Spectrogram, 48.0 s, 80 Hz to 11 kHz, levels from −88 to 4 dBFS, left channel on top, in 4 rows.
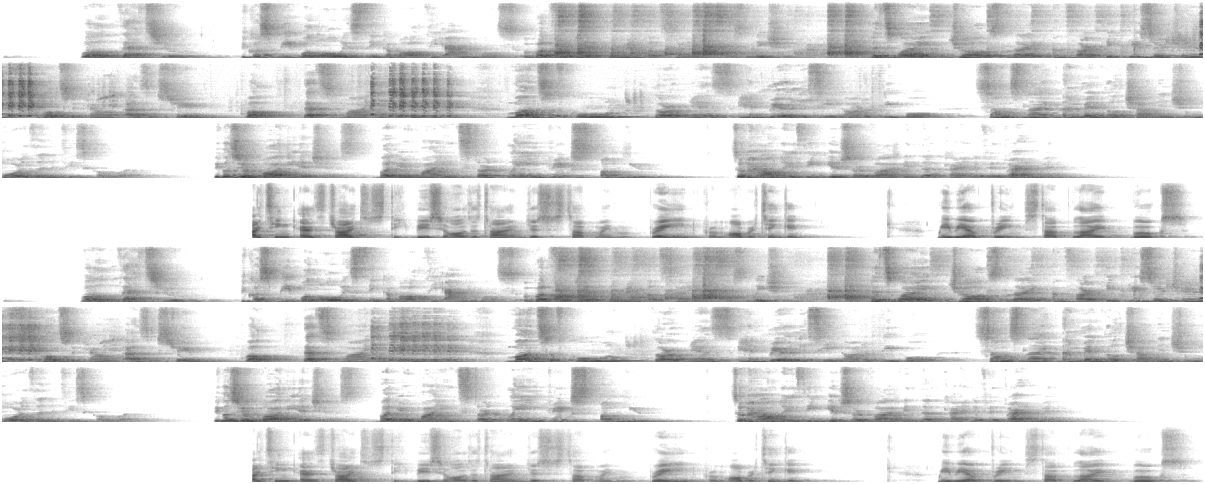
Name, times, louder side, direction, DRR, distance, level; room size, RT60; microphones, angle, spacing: voice 1, 0.8-1.8 2.5-6.9 7.2-8.0 8.6-14.0 14.4-14.7 15.0-21.3 21.8-25.3 26.1-30.5 31.3-34.6, equal, 30° right, -2 dB, 2.3 m, -33 dB
sound 1, 5.5-8.8 9.3-10.0 10.3-11.3, left 1 dB, 10° left, 1.5 m, -35 dB
sound 2, 11.6-17.7 18.2-20.8, left 5 dB, 40° left, 0.8 m, -36 dB
voice 2, 38.5-44.1 45.4-47.8, left 3 dB, 25° left, 12 dB, 0.4 m, -35 dB
9.4 x 7.3 x 3.6 m, 0.90 s
head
